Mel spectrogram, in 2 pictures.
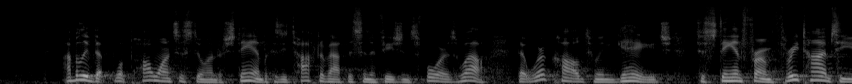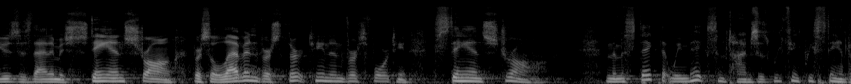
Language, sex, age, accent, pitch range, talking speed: English, male, 50-69, American, 115-155 Hz, 195 wpm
